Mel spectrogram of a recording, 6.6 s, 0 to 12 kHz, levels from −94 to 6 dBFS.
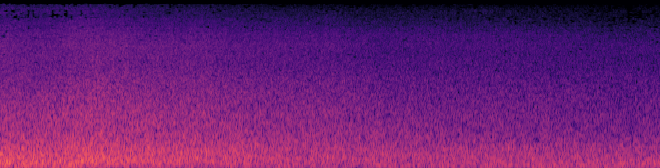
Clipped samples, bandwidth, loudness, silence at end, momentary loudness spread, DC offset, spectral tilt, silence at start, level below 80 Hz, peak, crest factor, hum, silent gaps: under 0.1%; 11.5 kHz; -35 LUFS; 0 s; 10 LU; under 0.1%; -6 dB/octave; 0 s; -44 dBFS; -18 dBFS; 16 dB; none; none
